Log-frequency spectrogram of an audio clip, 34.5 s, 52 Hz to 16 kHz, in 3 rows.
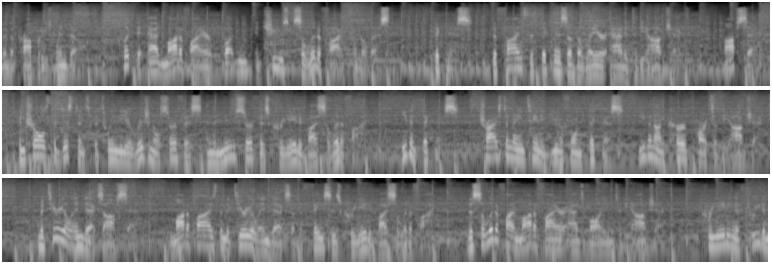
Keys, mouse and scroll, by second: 1.5 z, 5.0 click, 5.5 scroll up 3, 5.9-8.9 middle drag, 8.9 scroll up 5, 9.7-14.6 shift+middle drag, 14.6-16.4 drag, 16.4-16.8 scroll down 4, 16.8-20.2 middle drag, 20.2-23.5 drag, 25.9 click, 26.9-27.3 scroll down 4, 27.3-30.6 middle drag, 31.1 click, 31.8 click, 32.8-34.5 middle drag.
